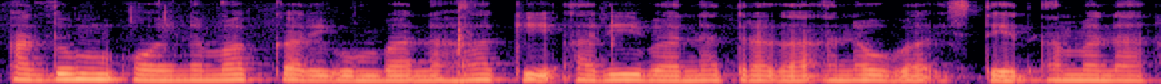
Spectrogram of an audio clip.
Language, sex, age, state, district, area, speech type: Manipuri, female, 45-60, Manipur, Churachandpur, urban, read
